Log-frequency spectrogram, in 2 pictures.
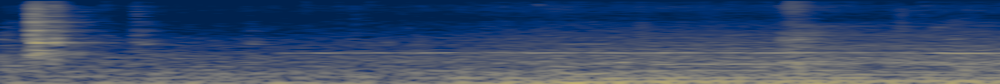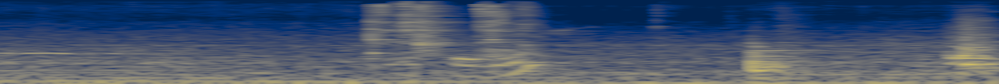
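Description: Bitter gourd stir-fry with chilli powder tossed in a pan gives a few scattered metallic scrapes and clatters against a steady low hum, clustered near the end, with no talk.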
